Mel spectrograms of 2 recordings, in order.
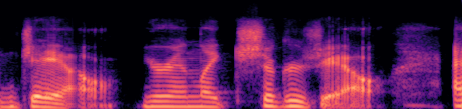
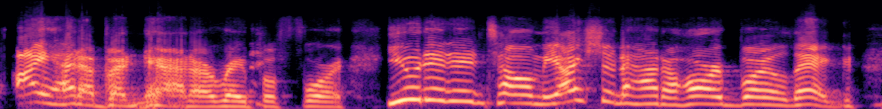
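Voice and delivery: loud, higher exasperated complaint; indignant; 6 semitones higher, 6 dB louder than usual. Retold or imitated. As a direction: protest to the doctor with rising outrage. Arguing with the doctor.

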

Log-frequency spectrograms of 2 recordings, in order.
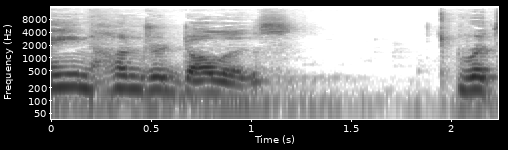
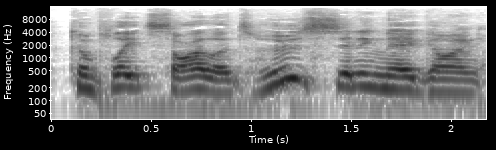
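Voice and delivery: ordinary talk, nothing marked

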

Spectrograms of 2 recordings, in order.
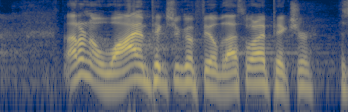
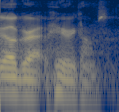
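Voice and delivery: dropped low and soft, muttered dread; half under the breath, dreading him; a quiet, low mock groan among friends; hushed groan; 8 semitones lower, 6 dB quieter than usual. Teens dreading approaching person.

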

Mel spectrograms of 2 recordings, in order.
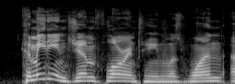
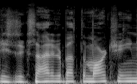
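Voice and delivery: ordinary talk, nothing marked

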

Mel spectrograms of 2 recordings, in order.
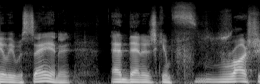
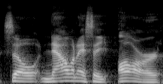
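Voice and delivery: ordinary delivery

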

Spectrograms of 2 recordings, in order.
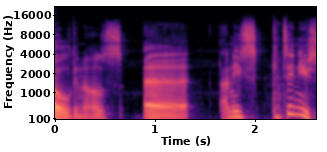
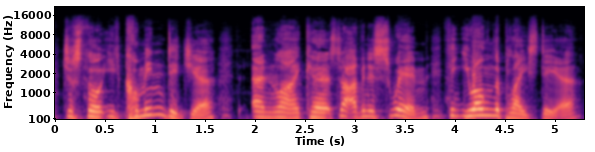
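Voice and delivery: raised, louder mock telling-off; retold scolding; 5 semitones higher, 6 dB louder than usual. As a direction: imitate a swimming instructor having a sarcastic go. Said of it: "wouldn't stop shouting in front of all".

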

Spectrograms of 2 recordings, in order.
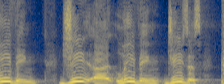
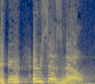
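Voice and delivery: normal talking voice

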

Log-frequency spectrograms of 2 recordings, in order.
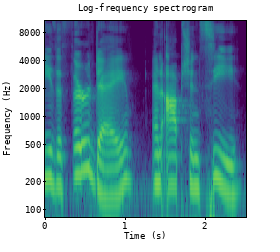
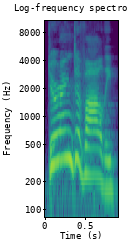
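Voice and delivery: ordinary delivery

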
